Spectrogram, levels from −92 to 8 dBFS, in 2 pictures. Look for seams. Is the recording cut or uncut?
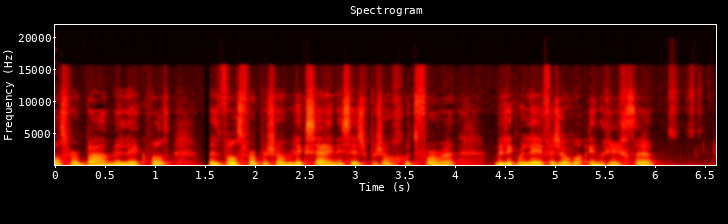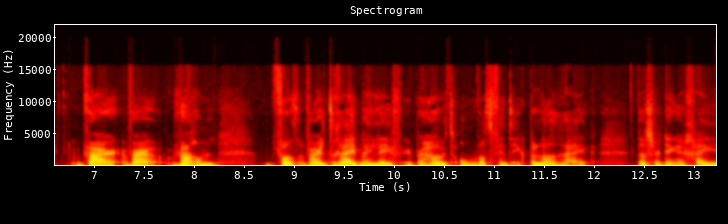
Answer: uncut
